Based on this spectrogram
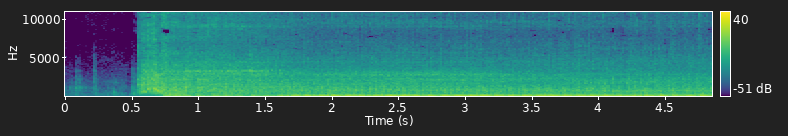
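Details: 2008 Yamaha Rhino 660 UTV single-cylinder engine starts after a brief quiet and settles into a steady, even idle in neutral. Earlier it cut out and ran badly as soon as it was put in gear; a borrowed CDI didn't help, speed sensor suspected.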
